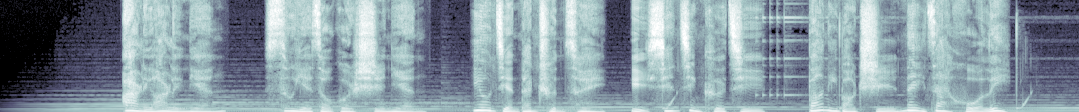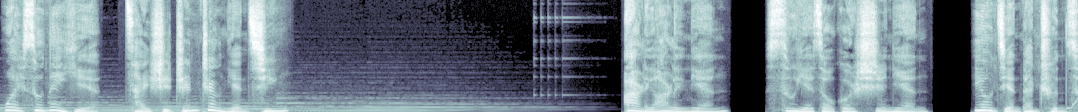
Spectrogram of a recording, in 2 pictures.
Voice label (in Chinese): 品质广告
